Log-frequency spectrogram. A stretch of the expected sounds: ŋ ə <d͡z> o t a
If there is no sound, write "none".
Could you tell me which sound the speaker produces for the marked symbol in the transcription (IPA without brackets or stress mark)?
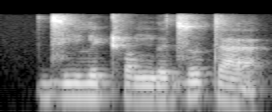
d͡z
